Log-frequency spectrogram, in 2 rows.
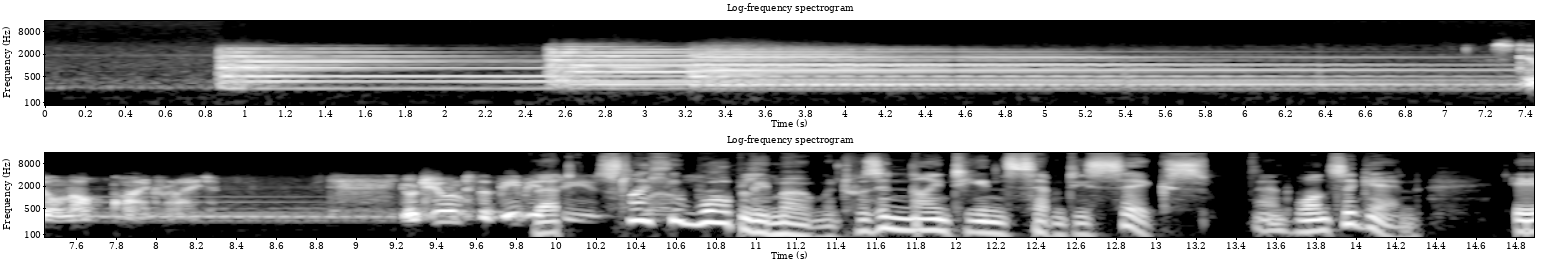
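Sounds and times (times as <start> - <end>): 
Big Ben clock-tower chimes: 0.9 - 10.1
speech: 9.3 - 14.8.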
